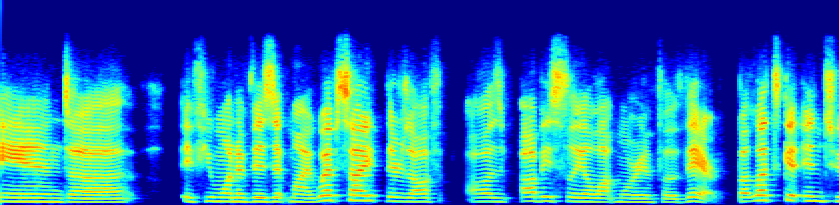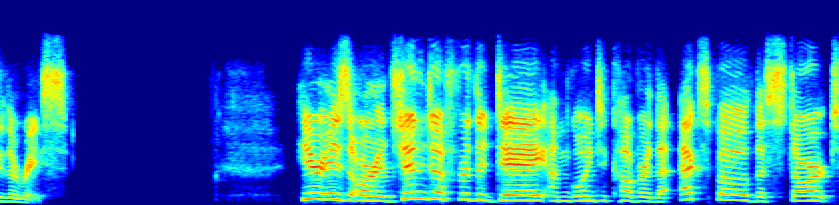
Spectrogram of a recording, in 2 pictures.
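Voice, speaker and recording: In a normal speaking voice with an American accent, a woman talks at a moderate pace with lively intonation and a fairly high pitch over a quiet background. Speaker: running coach. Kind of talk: presentation. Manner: casual, with many fillers.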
